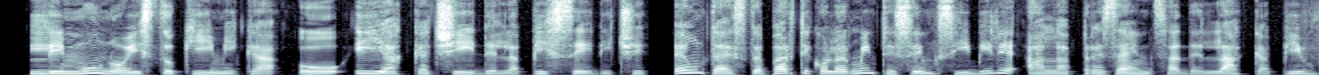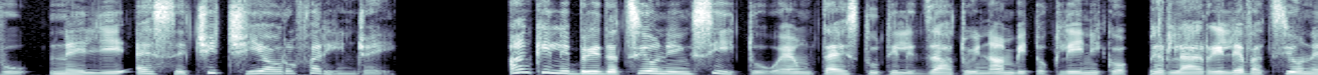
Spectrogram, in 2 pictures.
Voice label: medical Narration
